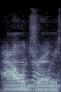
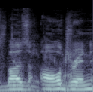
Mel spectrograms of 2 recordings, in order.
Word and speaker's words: Aldrin: It's Aldrin, not Aldrin. So if you're a history buff, learn to pronounce his name correct.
